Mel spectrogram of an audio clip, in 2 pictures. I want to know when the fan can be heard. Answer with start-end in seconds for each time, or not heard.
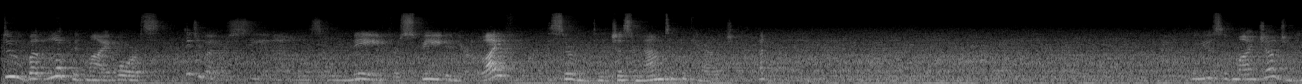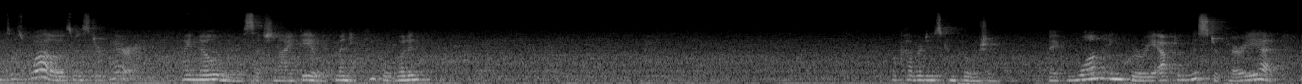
0.0-25.9.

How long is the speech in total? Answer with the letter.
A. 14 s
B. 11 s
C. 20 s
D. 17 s
D.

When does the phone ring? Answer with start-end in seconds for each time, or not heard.
not heard.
